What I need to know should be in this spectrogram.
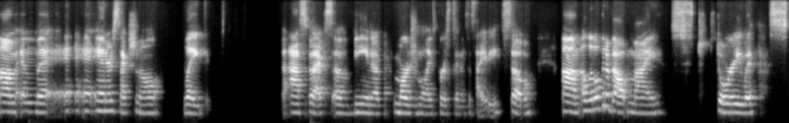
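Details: Person who stutters, with audible word and part-word repetitions; stuttering.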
